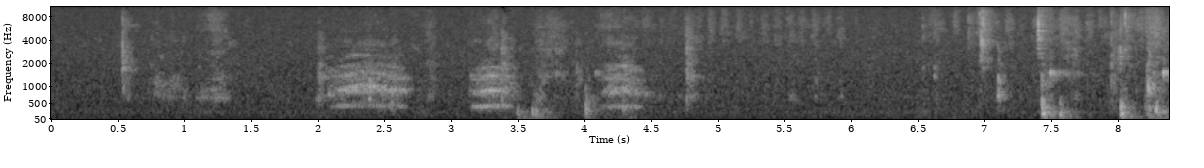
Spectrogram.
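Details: Kittens from a litter of three born November 22, surrendered with their mother Olympia, on a sleepy afternoon, 13 February 2018, indoors; a run of short, tonal meows around the middle, then scattered knocks and rustling handling noises.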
